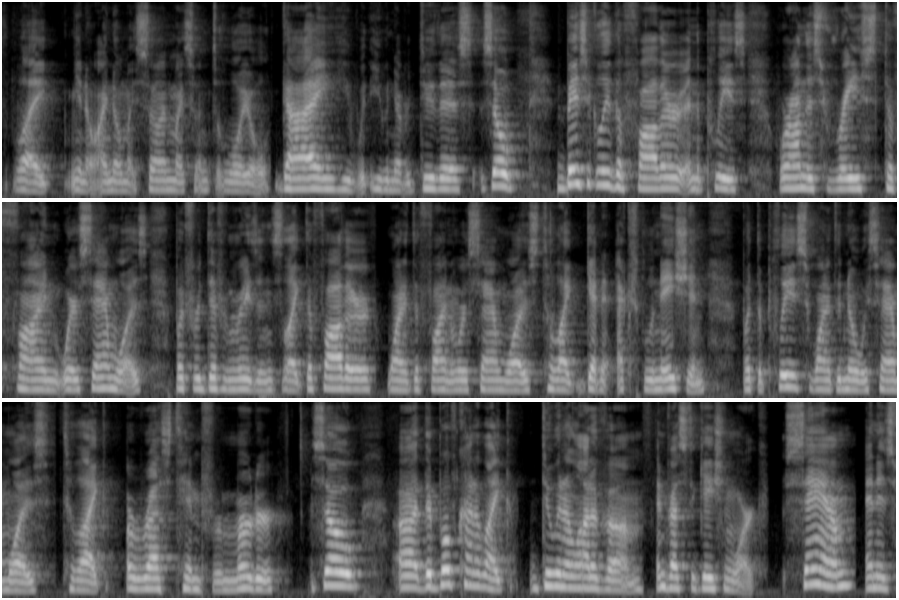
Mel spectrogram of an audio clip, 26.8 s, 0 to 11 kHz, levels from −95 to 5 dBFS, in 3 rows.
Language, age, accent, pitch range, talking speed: English, 30-49, American, 165-195 Hz, 190 wpm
